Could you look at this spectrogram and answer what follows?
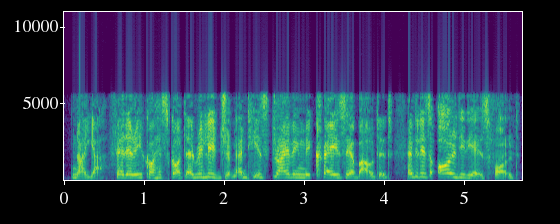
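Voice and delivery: put-on high, accented petulant voice; Ulla, sulky complaining woman. A narrator's reading. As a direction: complain and blame with a pout.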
